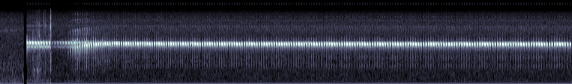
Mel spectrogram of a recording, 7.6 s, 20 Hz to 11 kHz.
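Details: American toad singing in spring during its 2010 breeding migration to the egg-laying pond: one long, steady, high musical trill of rapid pulses that starts abruptly and holds an even pitch for about seven seconds, with a brief rustle at the start.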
